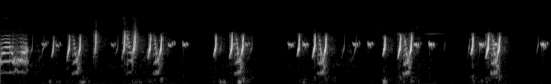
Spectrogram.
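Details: Quail giving male and female calls: crisp, high, sharp notes grouped in rapid bursts of three to five, the bursts repeating roughly every second with short pauses between.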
